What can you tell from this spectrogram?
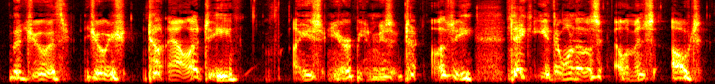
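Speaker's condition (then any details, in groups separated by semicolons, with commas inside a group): Dysphonia; sometimes squeakier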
